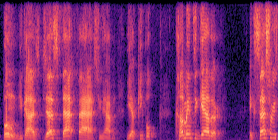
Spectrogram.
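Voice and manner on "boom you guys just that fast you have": ordinary talk, nothing marked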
